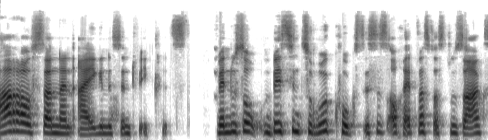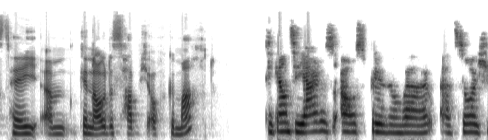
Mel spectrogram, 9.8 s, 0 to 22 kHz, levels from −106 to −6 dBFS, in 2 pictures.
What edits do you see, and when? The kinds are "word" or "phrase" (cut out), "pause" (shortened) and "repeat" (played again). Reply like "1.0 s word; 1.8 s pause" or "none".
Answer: none

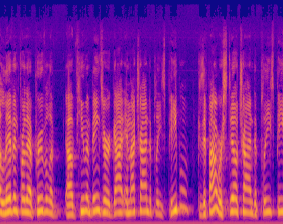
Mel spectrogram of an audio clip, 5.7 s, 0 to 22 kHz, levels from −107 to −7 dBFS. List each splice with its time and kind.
3.9 s pause

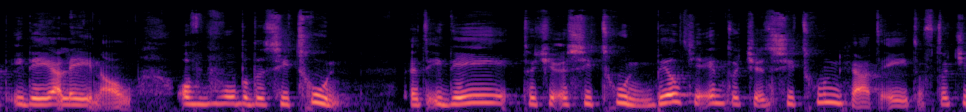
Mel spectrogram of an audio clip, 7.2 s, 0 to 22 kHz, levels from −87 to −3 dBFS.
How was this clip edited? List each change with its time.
none

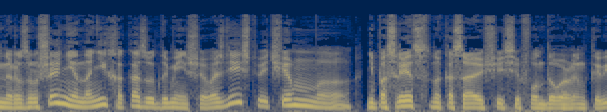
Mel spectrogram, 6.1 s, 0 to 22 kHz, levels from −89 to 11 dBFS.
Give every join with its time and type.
1.6 s word; 3.6 s pause

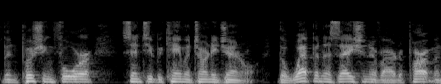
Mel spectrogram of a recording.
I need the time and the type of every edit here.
2.7 s pause

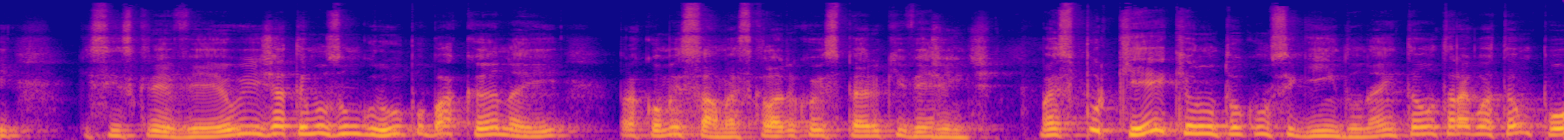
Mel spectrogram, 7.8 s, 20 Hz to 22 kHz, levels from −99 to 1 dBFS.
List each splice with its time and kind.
4.7 s word; 5.1 s pause

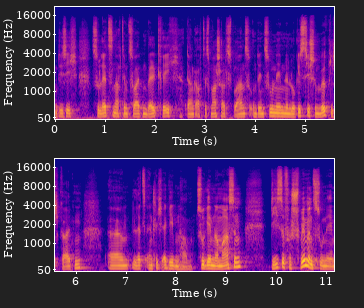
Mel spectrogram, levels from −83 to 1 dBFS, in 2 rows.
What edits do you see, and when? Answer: 2.6 s word; 8.4 s pause

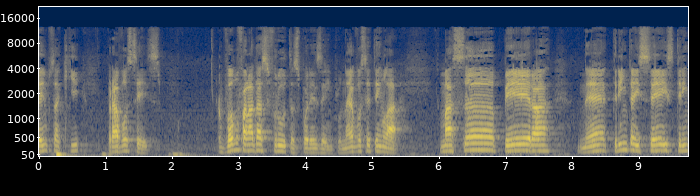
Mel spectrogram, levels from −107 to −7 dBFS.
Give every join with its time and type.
none

